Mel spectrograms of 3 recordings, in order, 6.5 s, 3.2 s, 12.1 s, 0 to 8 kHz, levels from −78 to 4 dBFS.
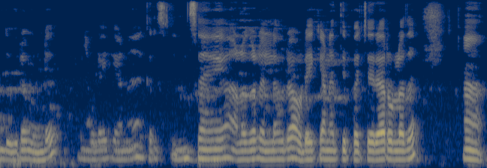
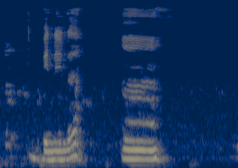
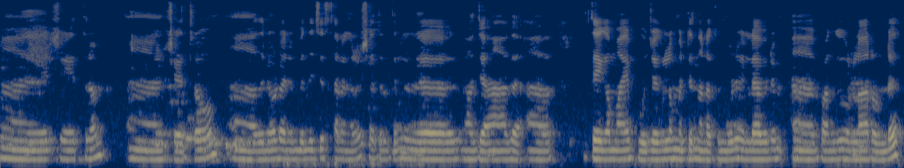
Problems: low volume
